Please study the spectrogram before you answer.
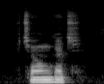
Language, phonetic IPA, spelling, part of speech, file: Polish, [ˈfʲt͡ɕɔ̃ŋɡat͡ɕ], wciągać, verb, LL-Q809 (pol)-wciągać.wav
